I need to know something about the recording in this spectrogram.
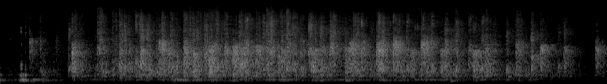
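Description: Audience applauding, starting about half a second in and dying away just before the end.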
